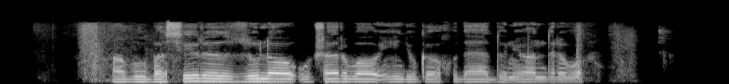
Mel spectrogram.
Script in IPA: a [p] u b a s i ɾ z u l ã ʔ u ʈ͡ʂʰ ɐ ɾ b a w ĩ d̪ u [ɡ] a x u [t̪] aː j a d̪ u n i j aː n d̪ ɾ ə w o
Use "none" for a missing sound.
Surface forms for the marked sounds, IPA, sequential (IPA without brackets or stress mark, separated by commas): b, k, d̪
